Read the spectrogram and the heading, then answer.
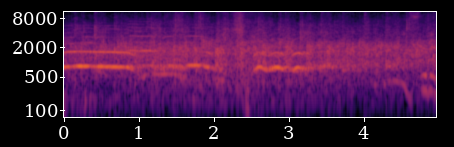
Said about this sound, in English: most people in the room already know who you are. That's why they're applauding and everything.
